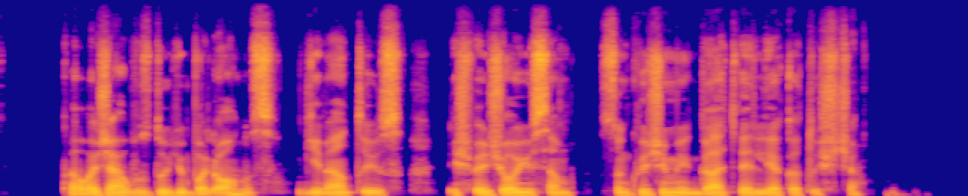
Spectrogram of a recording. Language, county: Lithuanian, Klaipėda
